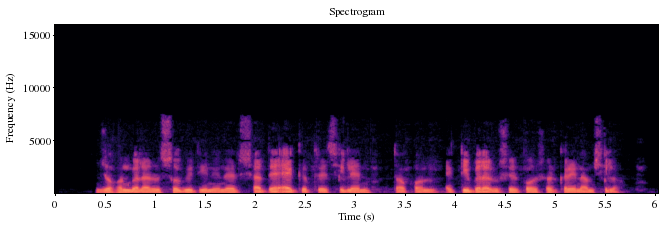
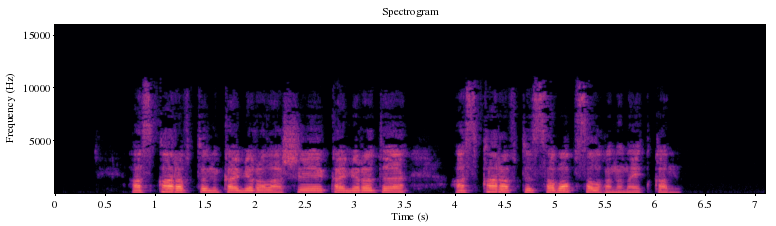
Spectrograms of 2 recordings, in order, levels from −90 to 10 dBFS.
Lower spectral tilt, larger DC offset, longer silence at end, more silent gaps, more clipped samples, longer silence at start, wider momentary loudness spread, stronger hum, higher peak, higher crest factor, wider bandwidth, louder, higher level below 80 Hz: first, -7.5 dB/octave vs -5.5 dB/octave; neither; second, 0.4 s vs 0.85 s; neither; neither; second, 0.4 s vs 0.75 s; about the same, 8 LU vs 9 LU; neither; first, -2 dBFS vs -8 dBFS; about the same, 16 dB vs 18 dB; second, 7.2 kHz vs 11 kHz; first, -19 LUFS vs -24 LUFS; first, -54 dBFS vs -64 dBFS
